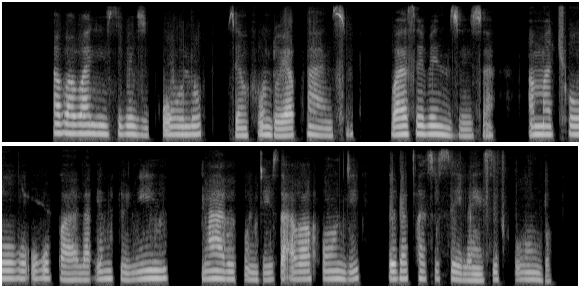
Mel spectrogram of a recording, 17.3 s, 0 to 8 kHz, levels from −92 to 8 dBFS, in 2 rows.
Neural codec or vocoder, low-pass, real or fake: none; 7.2 kHz; real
